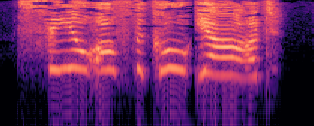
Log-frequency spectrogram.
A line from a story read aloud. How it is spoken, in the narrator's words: Madame Claire screams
